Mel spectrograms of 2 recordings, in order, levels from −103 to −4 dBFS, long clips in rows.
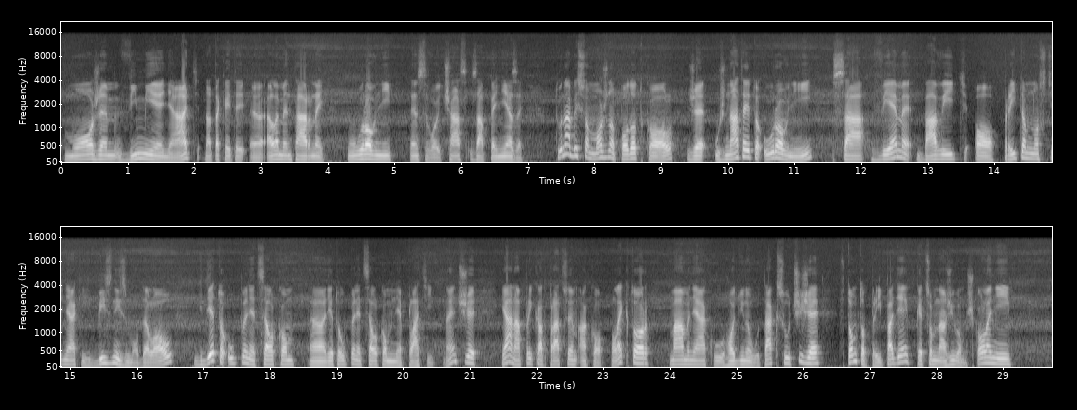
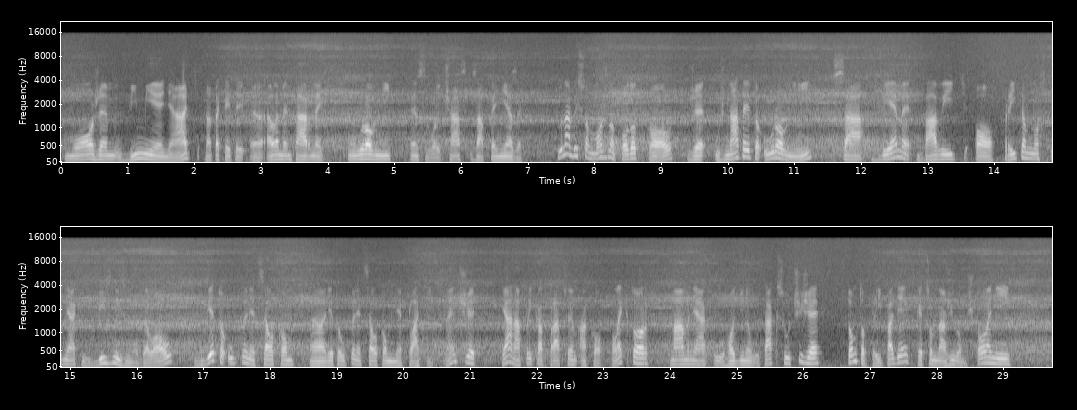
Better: first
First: hiss; faint; throughout; 25 dB below the speech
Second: hiss; loud; throughout; 7 dB below the speech

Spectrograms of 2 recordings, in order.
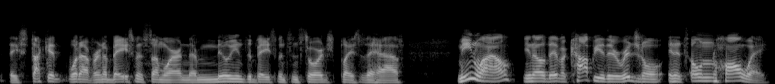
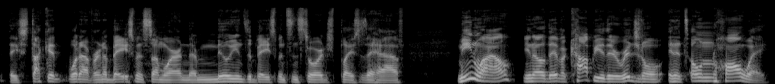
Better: second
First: muffled; very; fading above 3.5 kHz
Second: none

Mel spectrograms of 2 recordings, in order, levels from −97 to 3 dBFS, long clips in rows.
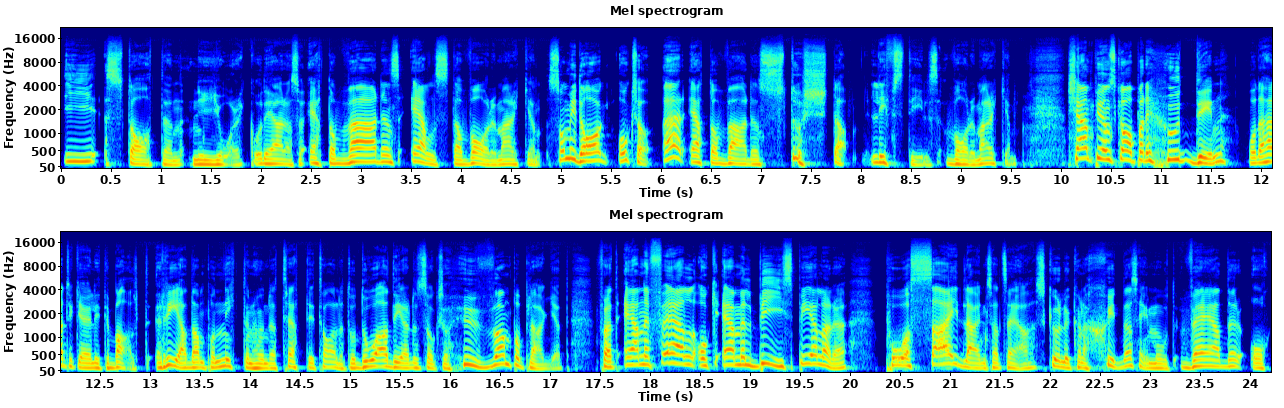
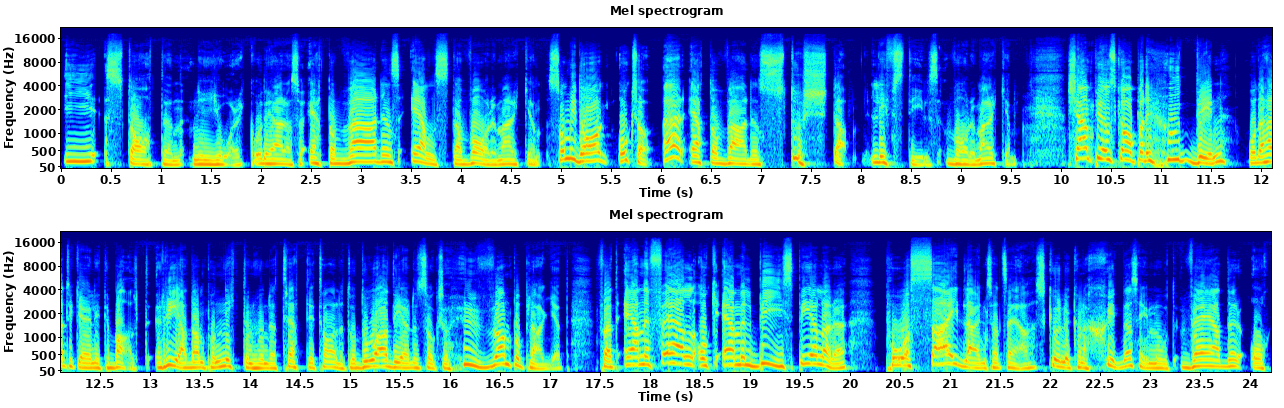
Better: first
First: none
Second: distortion; slight; 10 dB below the speech

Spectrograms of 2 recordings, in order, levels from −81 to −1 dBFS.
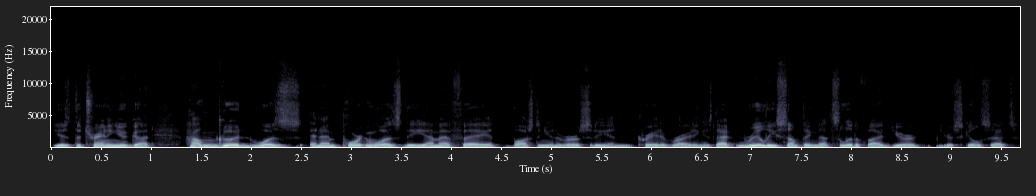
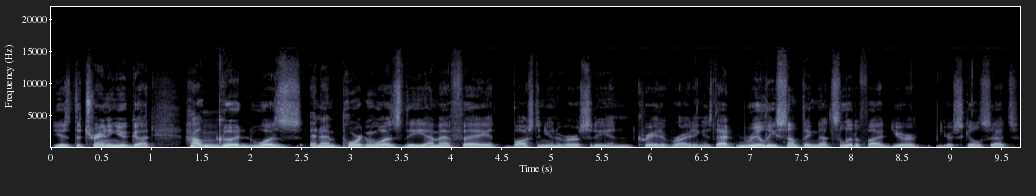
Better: second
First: muffled; slightly; fading above 1.5 kHz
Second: none

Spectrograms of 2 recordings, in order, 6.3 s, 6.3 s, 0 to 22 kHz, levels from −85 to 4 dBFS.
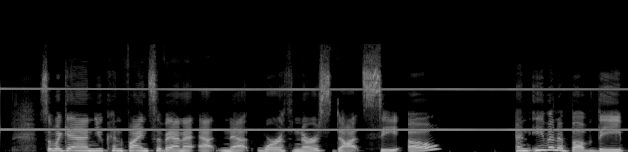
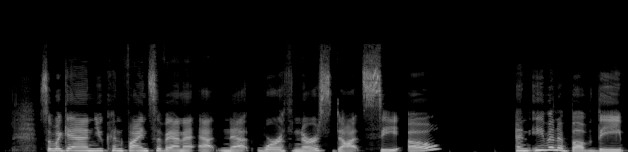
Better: second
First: high-pitched whine; loud; throughout; 3.5 kHz, 10 dB below the speech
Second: none

